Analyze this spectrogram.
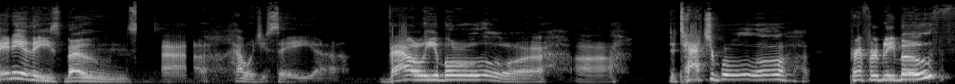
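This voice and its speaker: In a put-on character voice, a man speaks raspy and high-pitched at a fairly slow pace, with long, frequent pauses. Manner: rattling, sinister-humorous.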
